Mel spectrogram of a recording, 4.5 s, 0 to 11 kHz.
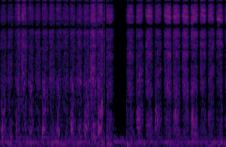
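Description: A gloved hand files over the whole surface of long acrylic nail extensions with a grey 80/80 emery file, making a steady run of about nineteen rhythmic, bright rasping strokes. The strokes pause briefly midway, then the filing continues.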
